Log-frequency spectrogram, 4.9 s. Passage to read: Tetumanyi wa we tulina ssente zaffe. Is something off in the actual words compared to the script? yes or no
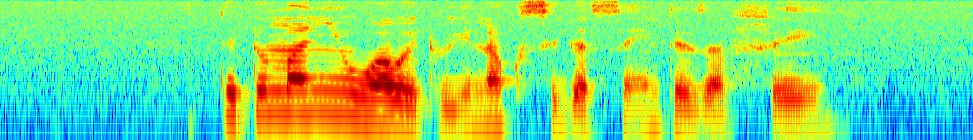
yes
